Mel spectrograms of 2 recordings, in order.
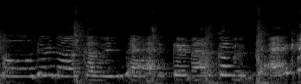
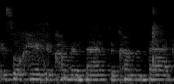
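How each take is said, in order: First: High, slow, soft wail; despairing whine, dragged out; tweaking out. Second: Hushed and even, settling someone down; calm reassurance. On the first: Panicking to boyfriend that the ambulance left, tweaking out. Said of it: "I'm just tweaking out". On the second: Boyfriend reassuring her about the ambulance, calm reassurance. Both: Retold or imitated.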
